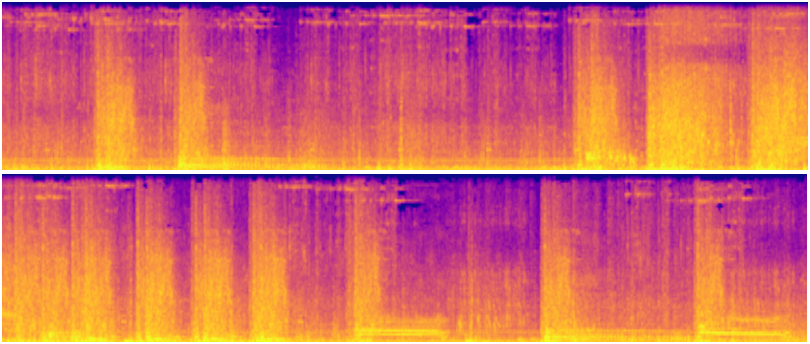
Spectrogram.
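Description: Gunshots ring out one after another.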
